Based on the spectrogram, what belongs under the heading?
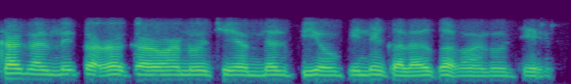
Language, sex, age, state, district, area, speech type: Gujarati, male, 30-45, Gujarat, Aravalli, urban, conversation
